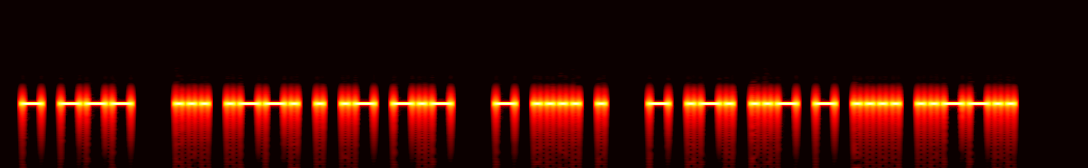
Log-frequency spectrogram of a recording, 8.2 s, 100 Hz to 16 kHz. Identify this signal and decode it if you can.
Morse code, heard as a keyed tone, about 25 wpm, 700 Hz. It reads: TO SPEAK THE TRUTH?
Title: Sentences from Top 1600 Words 25wpm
